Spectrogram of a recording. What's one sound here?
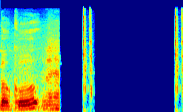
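A mouse click sounds twice quickly.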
